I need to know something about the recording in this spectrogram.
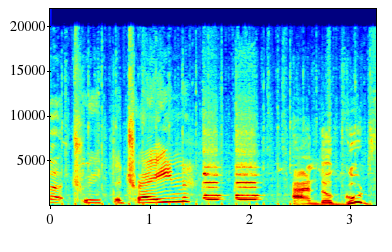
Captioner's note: train whistle blows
